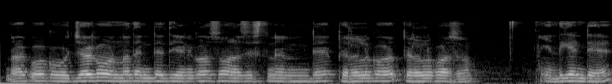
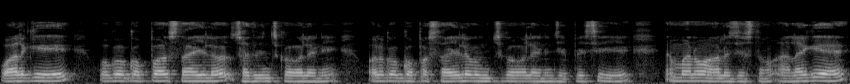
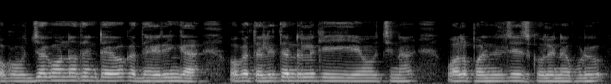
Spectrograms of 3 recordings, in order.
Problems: none marked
